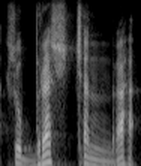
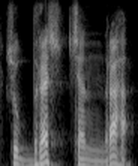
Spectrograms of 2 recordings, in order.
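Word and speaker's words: शुभ्रश्चन्द्रः: Shubhrash chandraha. Okay, should not say Mahaprana, sorry. Shubhrash chandraha. Bha is Mahaprana but not cha, so I should be very careful.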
